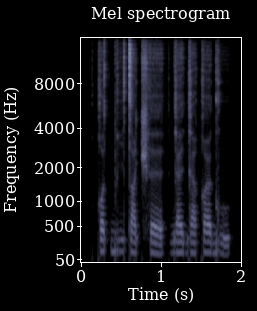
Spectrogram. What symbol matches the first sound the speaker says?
q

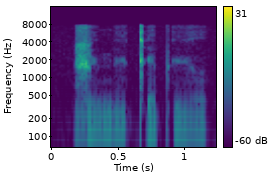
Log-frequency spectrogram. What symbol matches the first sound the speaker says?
ʐ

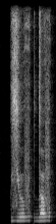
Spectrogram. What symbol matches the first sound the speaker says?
zʲ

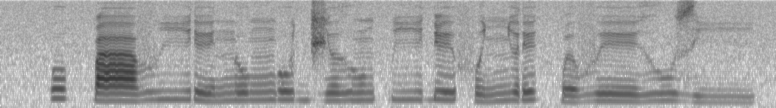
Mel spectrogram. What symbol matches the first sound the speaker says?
o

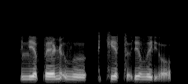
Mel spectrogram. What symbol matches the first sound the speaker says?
lʲ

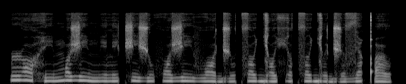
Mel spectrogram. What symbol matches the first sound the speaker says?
ɹ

